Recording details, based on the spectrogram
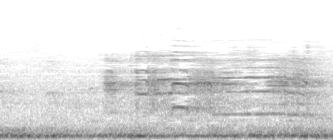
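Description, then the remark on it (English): A rooster crows loudly amid the steady clucking of several chickens in a garden, the calls drawn out, with a constant low rumble underneath and no talking. “Chickens!”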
